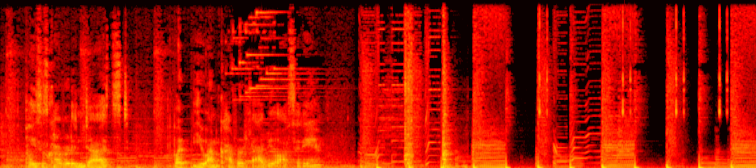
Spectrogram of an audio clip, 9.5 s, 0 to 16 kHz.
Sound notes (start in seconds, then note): 4.5 upbeat music; 5.7 clicking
